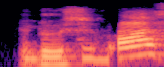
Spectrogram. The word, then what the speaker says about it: Dubose: spelling in America, and they do pronounce it Dubose, but you said you pronounce it Dubose, as the original Dubose. As the original French French Dubose.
